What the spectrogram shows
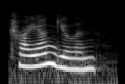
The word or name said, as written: triungulin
